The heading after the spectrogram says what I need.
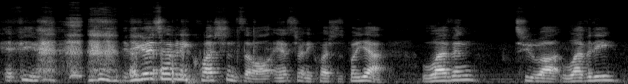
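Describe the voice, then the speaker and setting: A man with a high, animated voice hosts and performs on an improvised live stream, speaking at a normal speed over crowd noise. He rambles and hesitates while chatting and explaining things, and the stream carries a lot of ambient sound.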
